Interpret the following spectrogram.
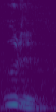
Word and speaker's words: Udu: And, but they're called Udu. It's spelled U-D-U, and it basically it means pot.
